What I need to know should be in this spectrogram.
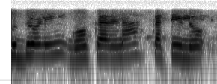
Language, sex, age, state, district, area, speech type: Kannada, female, 18-30, Karnataka, Dakshina Kannada, rural, conversation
